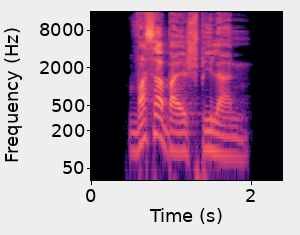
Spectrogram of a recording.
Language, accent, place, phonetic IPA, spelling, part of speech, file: German, Germany, Berlin, [ˈvasɐbalˌʃpiːlɐn], Wasserballspielern, noun, De-Wasserballspielern.ogg
- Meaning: dative plural of Wasserballspieler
